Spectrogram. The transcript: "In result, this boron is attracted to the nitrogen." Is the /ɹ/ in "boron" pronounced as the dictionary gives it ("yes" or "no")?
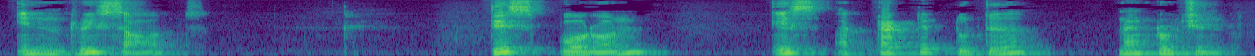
yes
